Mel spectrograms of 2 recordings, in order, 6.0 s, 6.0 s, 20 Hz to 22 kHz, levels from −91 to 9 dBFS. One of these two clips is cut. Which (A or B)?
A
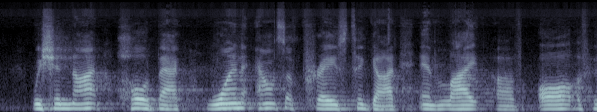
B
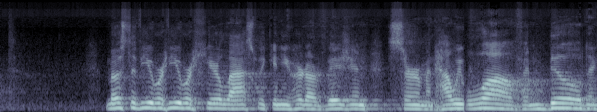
B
